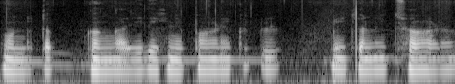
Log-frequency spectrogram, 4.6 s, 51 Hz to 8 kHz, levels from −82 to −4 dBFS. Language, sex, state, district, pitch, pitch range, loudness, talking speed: Garhwali, male, Uttarakhand, Uttarkashi, 115 Hz, 115-120 Hz, -24 LUFS, 120 wpm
